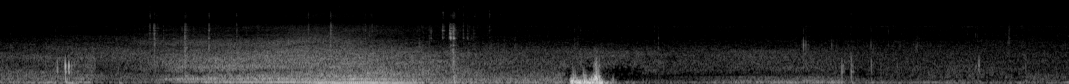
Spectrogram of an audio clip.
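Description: A car drives past on the road, its engine hum and tyre noise swelling and then fading over a few seconds. Just before six seconds in there is a short, loud low thump, the loudest sound here.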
